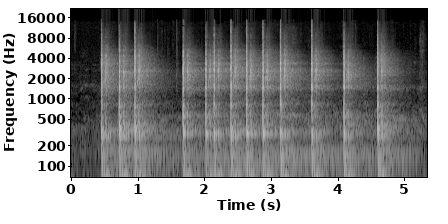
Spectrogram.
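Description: Sharp knocks on a door, many firm raps in short irregular bursts with brief pauses between them, fairly loud and with no talking.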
